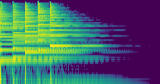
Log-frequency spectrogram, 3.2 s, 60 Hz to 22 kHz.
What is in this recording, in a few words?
E 7th Suspended 2nd Suspended 4th, chord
